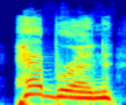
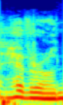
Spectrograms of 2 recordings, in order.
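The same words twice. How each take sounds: First: The name is said with the local American pronunciation. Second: The name is said with the Israeli pronunciation. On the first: The speaker calls it right. "No, it's Hebron, Kentucky" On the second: The speaker calls it wrong. "I want to always say that the Israeli pronunciation"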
